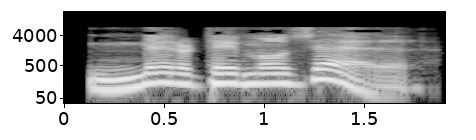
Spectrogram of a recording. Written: Meurthe-et-Moselle

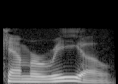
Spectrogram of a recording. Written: Camarillo

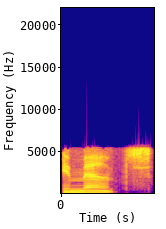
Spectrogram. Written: immense

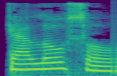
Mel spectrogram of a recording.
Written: callosal

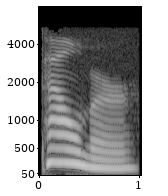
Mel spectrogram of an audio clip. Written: palmar

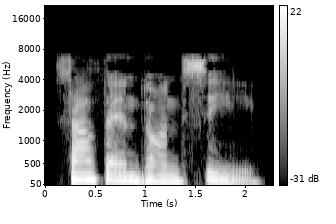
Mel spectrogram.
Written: Southend-on-Sea

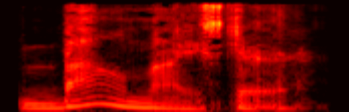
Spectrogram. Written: baumeister

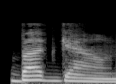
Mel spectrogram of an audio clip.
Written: Bhatgaon

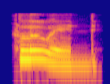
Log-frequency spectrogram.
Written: Llwyd

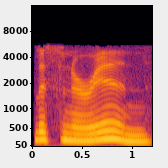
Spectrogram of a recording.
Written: listener-in

